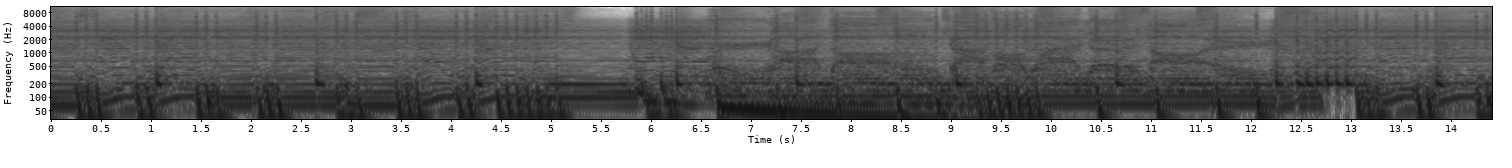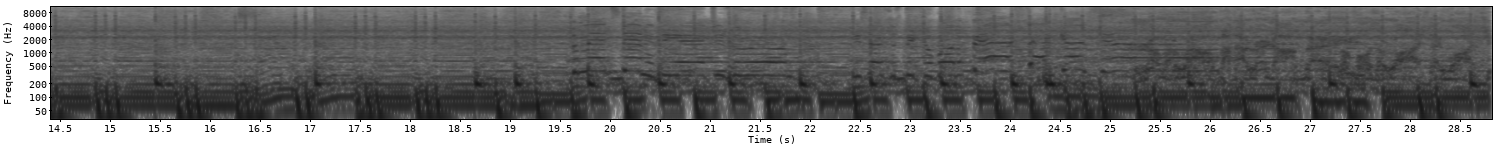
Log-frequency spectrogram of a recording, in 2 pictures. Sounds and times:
Funk: 0:00.0 - 0:28.8
Pop music: 0:06.6 - 0:13.2, 0:19.6 - 0:28.8.

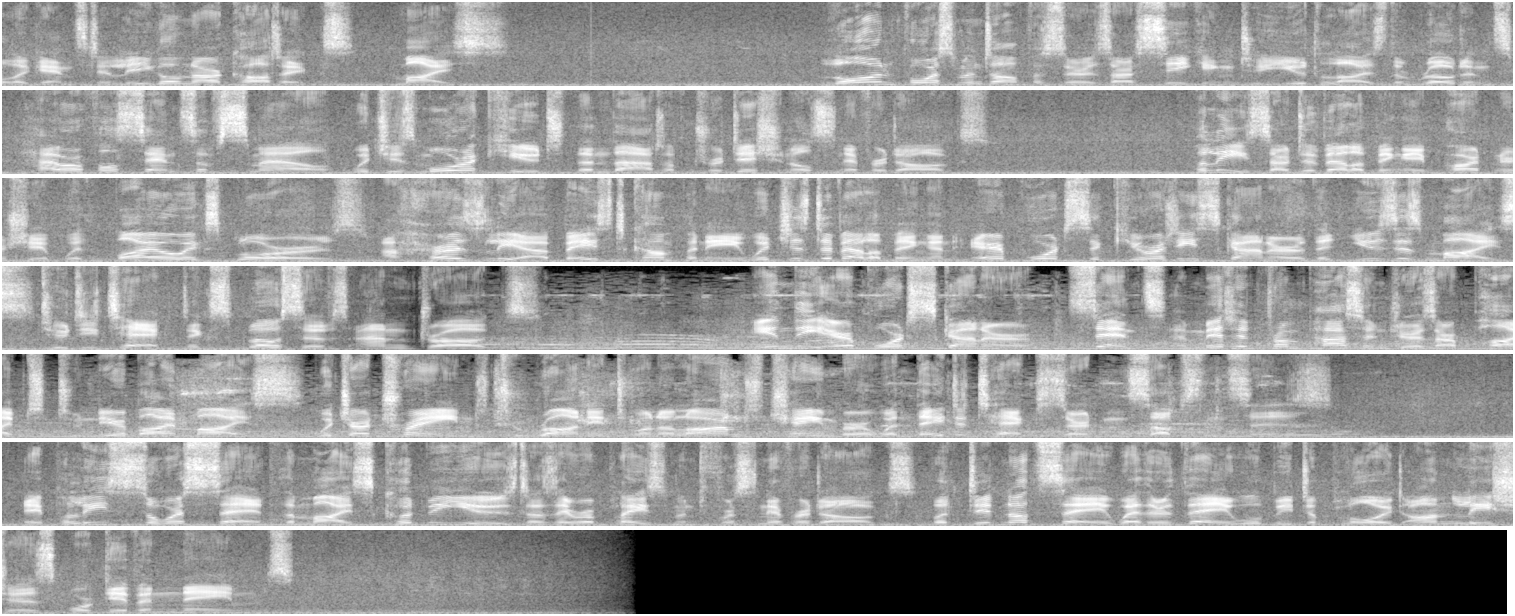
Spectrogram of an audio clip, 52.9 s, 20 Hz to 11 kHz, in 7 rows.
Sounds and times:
Speech: 0:00.0 - 0:02.5, 0:04.1 - 0:12.5, 0:13.6 - 0:25.5, 0:26.1 - 0:36.9, 0:37.9 - 0:46.8.

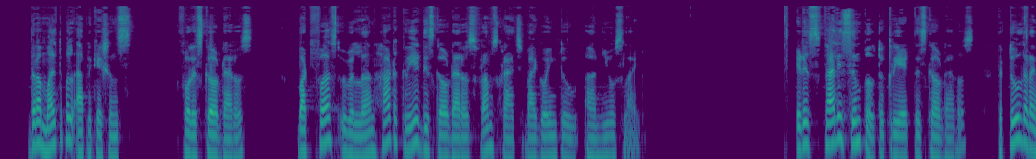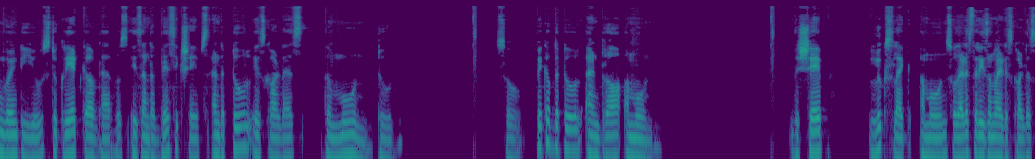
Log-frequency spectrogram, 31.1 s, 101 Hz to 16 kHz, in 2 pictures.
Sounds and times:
Speech: 0:00.4 - 0:02.0, 0:02.7 - 0:03.8, 0:04.5 - 0:09.7, 0:11.9 - 0:21.6, 0:23.0 - 0:25.5, 0:27.4 - 0:31.0.

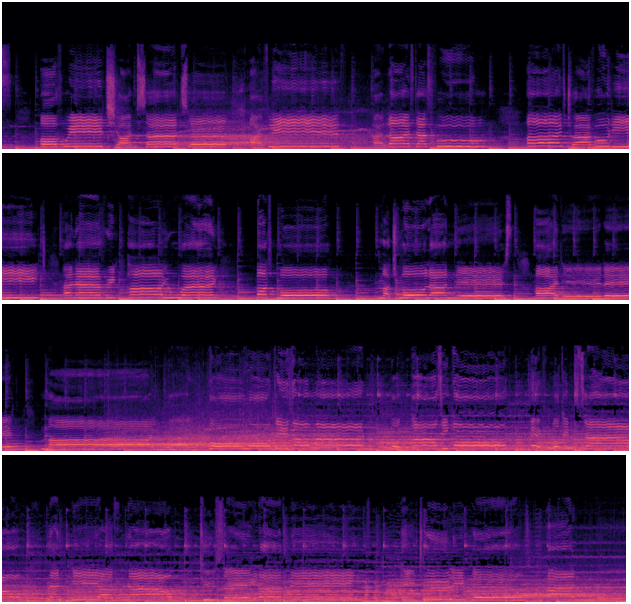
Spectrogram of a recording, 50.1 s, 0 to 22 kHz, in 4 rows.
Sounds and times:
Inside, large room or hall: 0:00.0 - 0:50.1
Music: 0:00.0 - 0:50.1.

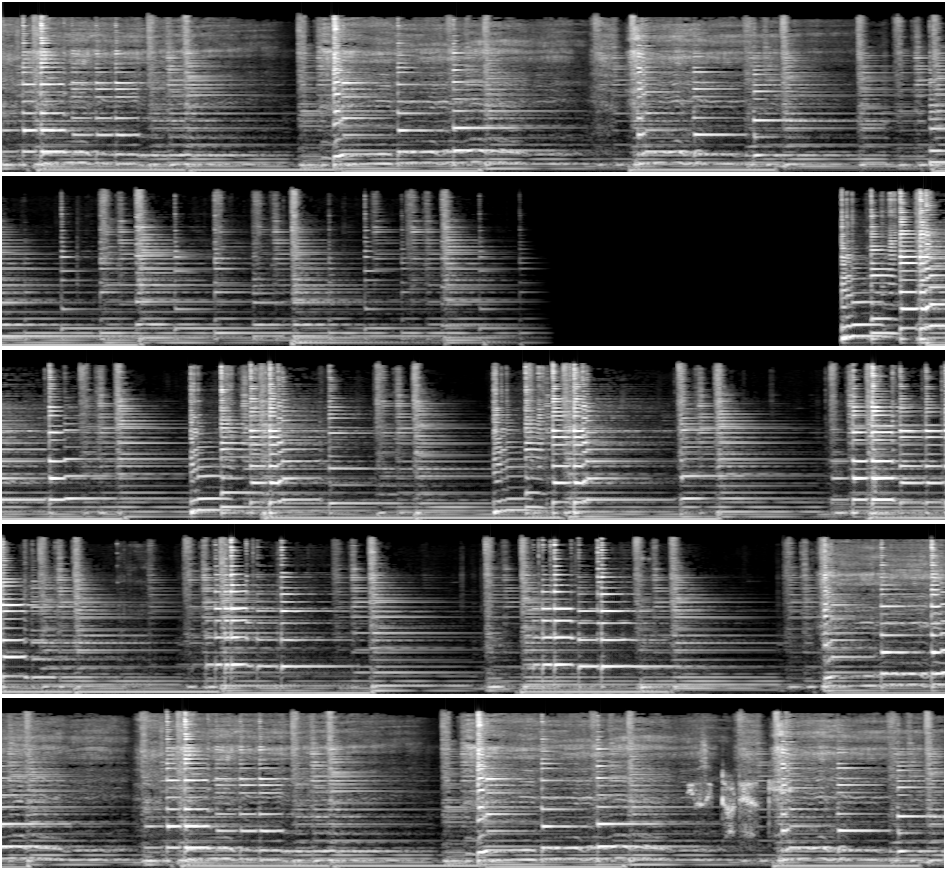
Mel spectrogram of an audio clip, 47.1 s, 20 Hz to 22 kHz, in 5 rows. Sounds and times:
Music: 0:00.0 - 0:15.0, 0:17.8 - 0:47.1.

